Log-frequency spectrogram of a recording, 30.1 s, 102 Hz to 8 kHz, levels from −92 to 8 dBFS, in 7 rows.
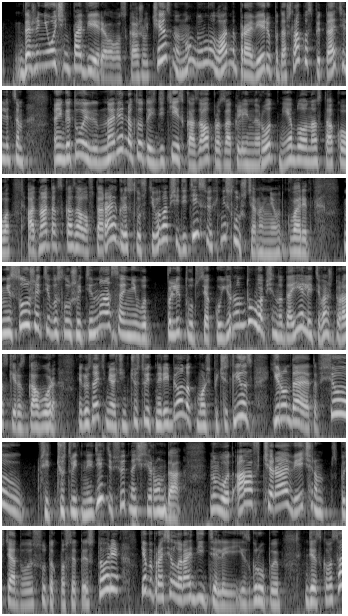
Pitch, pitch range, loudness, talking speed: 225 Hz, 195-270 Hz, -24 LUFS, 200 wpm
